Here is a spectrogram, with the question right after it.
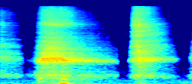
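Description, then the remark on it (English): Slow, steady breathing done silently through the nose to set a pace of inhaling and exhaling: a long airy breath followed by another after a brief pause, with no talking. “Only silently, like through my nose. Just giving you the pace.”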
